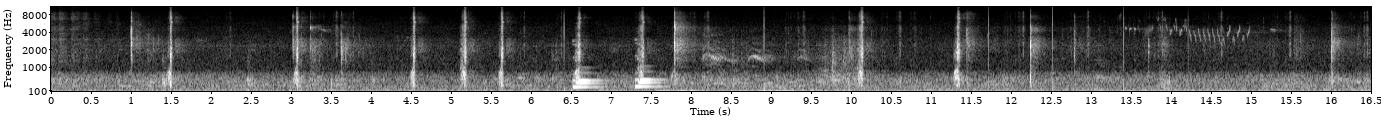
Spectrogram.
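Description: Game cards flip and snap with short clicks.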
